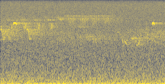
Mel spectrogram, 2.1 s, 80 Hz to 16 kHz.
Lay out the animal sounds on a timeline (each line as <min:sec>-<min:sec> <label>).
0:00.0-0:00.7 Winter Wren (Troglodytes hiemalis)
0:00.0-0:01.5 Blackburnian Warbler (Setophaga fusca)
0:00.0-0:02.1 Red-eyed Vireo (Vireo olivaceus)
